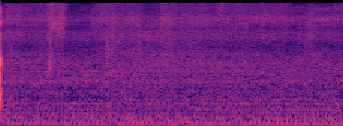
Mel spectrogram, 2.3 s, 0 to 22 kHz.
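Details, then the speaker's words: Kia Sportage 2013, G4KD 2.0 petrol, AWD automatic, 116,000 km, after cylinder sleeving and full engine rebuild for scored cylinders and piston knock; warming to operating temperature, runs smoothly and quietly with steady low hum, no knocking. "машина работает ровно машина работает тихо пробег 116 по одометр сейчас греем до рабочей температуры прогреваем всё это дело смотрим чтобы нигде ничего не капало не бежало"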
